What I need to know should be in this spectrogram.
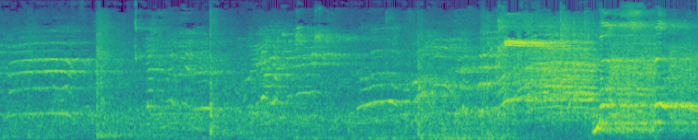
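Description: A volleyball is struck hard, with sharp thuds echoing in a large hall.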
